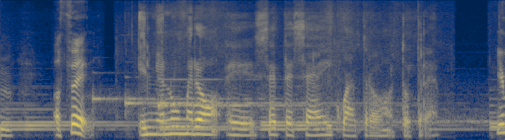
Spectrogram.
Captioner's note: speaking in foreign language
